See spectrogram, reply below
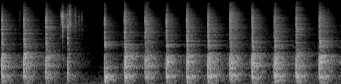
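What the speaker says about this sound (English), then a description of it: "I'm just going to tap away this material until I've gotten to the point where I can drop this chisel right into that wheel gauge mark" A steel chisel tapped with a mallet to pare away wood for a desk's triple tenon joint, a steady run of about thirteen sharp, close knocks in even rhythm with one brief pause near the start.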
